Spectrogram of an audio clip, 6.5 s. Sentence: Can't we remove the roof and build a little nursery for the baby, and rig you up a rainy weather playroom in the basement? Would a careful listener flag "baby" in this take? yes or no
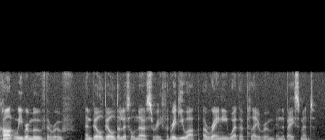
yes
